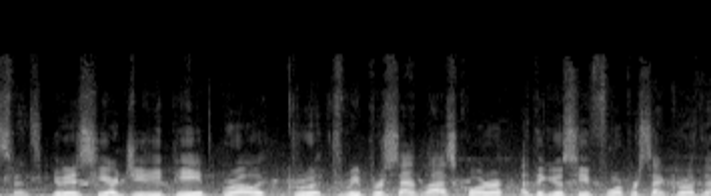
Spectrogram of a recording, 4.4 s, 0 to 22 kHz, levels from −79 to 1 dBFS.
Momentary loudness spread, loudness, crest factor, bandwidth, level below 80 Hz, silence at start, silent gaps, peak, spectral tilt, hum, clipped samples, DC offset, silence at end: 3 LU; -15 LUFS; 12 dB; 12 kHz; -28 dBFS; 0 s; none; -2 dBFS; -7.5 dB/octave; none; under 0.1%; under 0.1%; 0 s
